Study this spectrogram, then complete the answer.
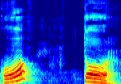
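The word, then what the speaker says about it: kotor: থাকে তাহলে হবে কোতর কো তোর উচ্চারণটা হবে কোতর কোতর মানে হলো অপরিষ্কার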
